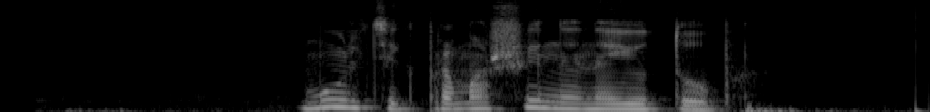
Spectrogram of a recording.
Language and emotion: Russian, sad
